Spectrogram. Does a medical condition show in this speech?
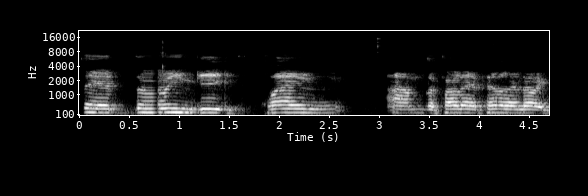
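Yes: cerebral palsy; congenital, affects movement in arms and legs, wheelchair user.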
